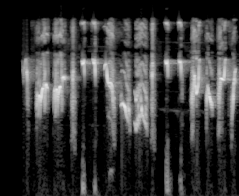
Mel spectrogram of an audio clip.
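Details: Greater green leafbird singing energetically: a rapid, loud run of high whistled and chattering notes, many sweeping down, with a thin sustained whistle woven through and a couple of soft low taps.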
